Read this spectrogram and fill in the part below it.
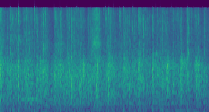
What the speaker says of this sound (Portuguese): Pode aplaudir a Jesus, se é para Ele.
